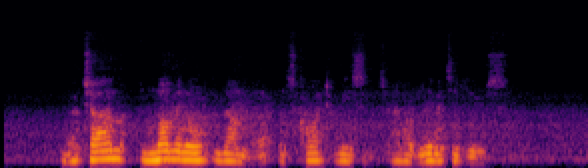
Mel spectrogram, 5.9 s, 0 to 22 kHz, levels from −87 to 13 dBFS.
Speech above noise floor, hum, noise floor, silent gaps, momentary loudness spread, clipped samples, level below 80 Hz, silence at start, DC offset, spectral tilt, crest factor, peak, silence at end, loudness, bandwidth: 35 dB; none; -53 dBFS; none; 19 LU; under 0.1%; -60 dBFS; 0.6 s; under 0.1%; -11.5 dB/octave; 16 dB; -2 dBFS; 1 s; -18 LUFS; 4 kHz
